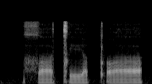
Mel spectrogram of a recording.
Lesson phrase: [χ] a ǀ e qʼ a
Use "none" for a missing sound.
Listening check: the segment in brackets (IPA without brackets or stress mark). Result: χ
